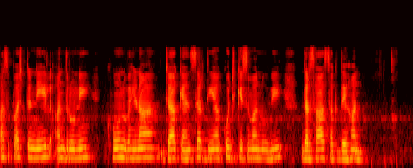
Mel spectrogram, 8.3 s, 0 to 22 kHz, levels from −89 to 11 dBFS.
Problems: none marked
